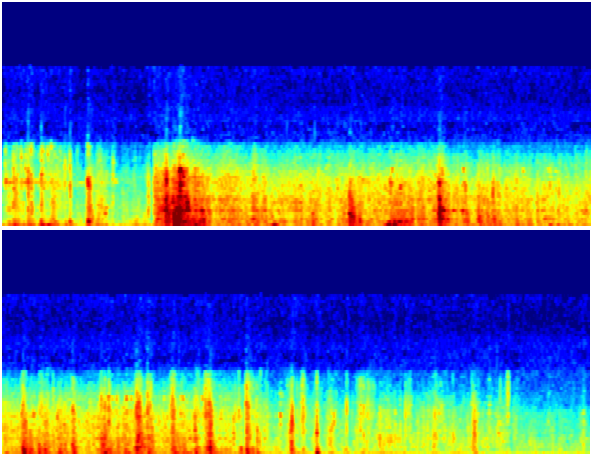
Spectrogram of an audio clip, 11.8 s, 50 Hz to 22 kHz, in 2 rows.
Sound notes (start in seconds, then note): 6.3 horses trotting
